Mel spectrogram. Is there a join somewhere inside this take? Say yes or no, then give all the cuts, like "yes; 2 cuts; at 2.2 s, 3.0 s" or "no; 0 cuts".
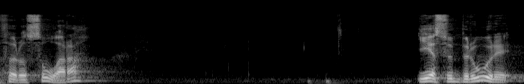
no; 0 cuts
